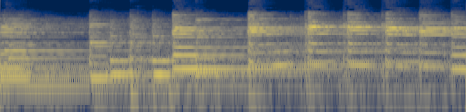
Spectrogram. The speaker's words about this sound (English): it's got this really neat tone knob, so I can take it all the way back here. Let's see, just get a darker sounding reverb out of it.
